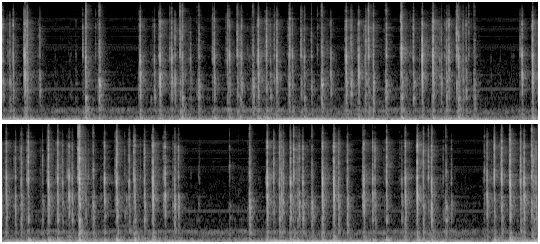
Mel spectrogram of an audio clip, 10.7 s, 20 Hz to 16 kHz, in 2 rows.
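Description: Both hands type rapidly with their fingertips on a full-size black plastic Corsair K68 mechanical keyboard with Cherry MX Red switches and blue backlit keycaps, resting on a white desk. Dense, uneven bursts of short, clacky key presses rise and fall in loudness over a steady low rumble. Brief pauses break up the typing runs.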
